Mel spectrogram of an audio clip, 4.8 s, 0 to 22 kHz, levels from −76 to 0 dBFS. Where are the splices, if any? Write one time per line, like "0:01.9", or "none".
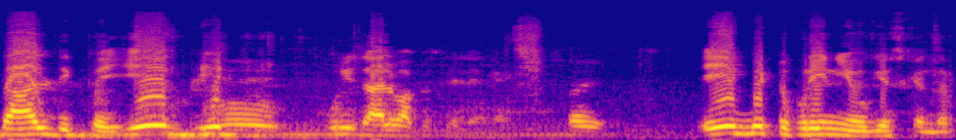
none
